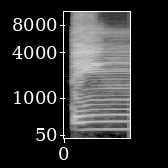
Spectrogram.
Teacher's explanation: Maka karena huruf kaf adalah huruf ikhfa, ikhfanya termasuk ikhfa adna atau ikhfa ab'ad, sehingga cara membacanya adalah didengungkan dengan menekan pada titik makhraj kaf, sehingga akan terdengar sangat mirip dengan bunyi eng, karena huruf kaf juga huruf yang tipis, tidak dibaca tebal.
